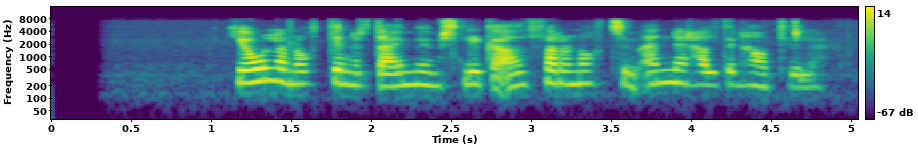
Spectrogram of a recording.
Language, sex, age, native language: Icelandic, female, 30-39, Icelandic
